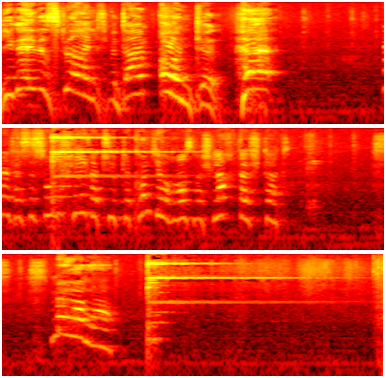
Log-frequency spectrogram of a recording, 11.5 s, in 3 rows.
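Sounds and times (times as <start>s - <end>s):
speech: 0.0s - 2.8s, 3.8s - 9.4s
doorbell ringing: 4.3s - 5.8s, 9.1s - 11.1s.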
